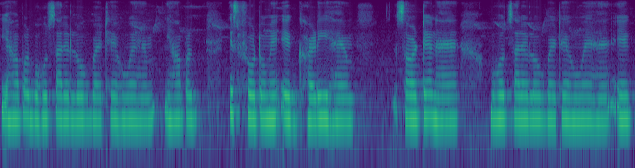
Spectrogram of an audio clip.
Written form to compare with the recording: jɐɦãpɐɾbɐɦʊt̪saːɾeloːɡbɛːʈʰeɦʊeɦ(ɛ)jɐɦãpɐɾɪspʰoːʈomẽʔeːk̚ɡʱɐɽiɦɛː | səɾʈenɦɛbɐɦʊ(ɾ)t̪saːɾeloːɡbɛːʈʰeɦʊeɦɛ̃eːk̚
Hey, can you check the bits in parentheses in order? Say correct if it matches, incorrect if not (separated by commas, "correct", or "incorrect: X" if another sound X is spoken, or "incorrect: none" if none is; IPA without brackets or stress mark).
incorrect: ɛ̃, incorrect: none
